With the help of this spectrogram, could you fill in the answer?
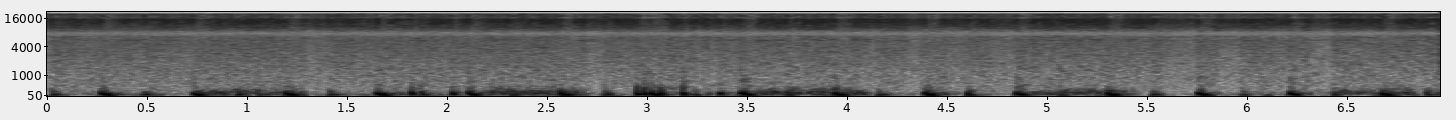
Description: listen to the thumping sound of my heartbeat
